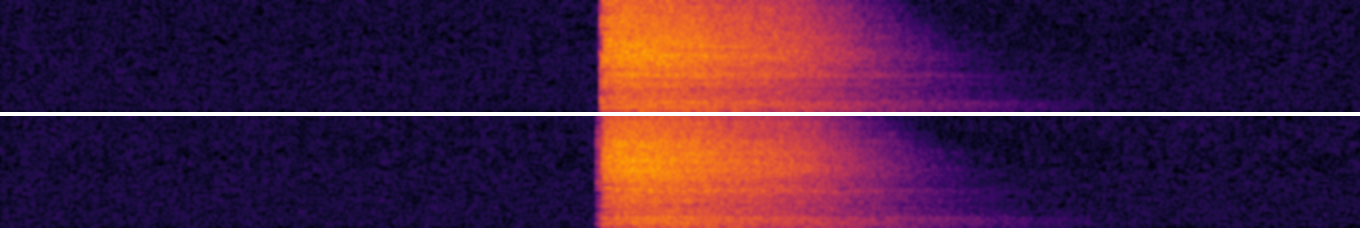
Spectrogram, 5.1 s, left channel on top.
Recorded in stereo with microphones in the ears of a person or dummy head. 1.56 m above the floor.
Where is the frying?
50° left (ahead or behind), 1.4 m.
